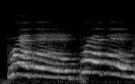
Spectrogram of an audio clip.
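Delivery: high, loud bravo; shouting bravo. Acted. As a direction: cheer the act with full voice. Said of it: "shouted the Big Boss".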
